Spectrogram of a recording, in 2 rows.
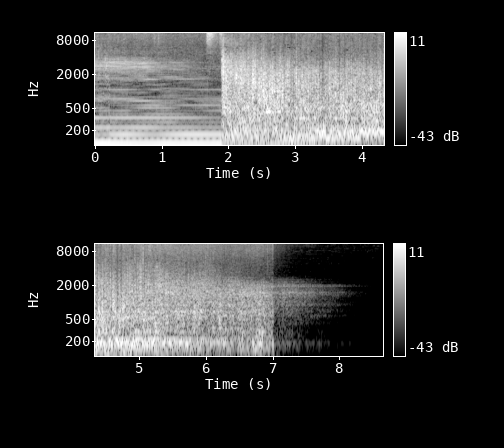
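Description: Ending of a thrash metal track on a 1985 cassette demo: a held, distorted guitar chord, then about two seconds in a loud crashing, noisy finale that fades and cuts off about seven seconds in, with a brief tail dying away just before the end.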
